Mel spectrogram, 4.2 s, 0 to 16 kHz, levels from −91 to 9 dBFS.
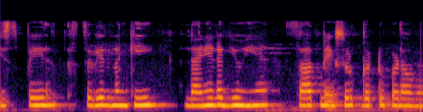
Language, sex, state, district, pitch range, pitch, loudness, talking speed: Hindi, female, Delhi, New Delhi, 230-240 Hz, 235 Hz, -13 LUFS, 200 wpm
